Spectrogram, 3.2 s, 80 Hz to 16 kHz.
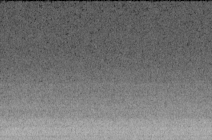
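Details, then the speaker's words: Vintage 12-inch Windmere oscillating fan after freeing and oiling the motor, running on medium and high: even, steady whoosh of air with no ticking, rubbing or wobble; normal fan running. "oh yeah that runs a lot better now without spin down time that's the way that it should be"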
